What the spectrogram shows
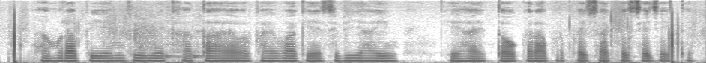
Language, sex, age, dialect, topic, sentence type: Magahi, male, 51-55, Central/Standard, banking, question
